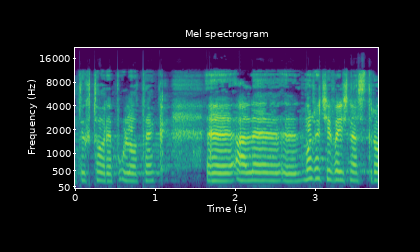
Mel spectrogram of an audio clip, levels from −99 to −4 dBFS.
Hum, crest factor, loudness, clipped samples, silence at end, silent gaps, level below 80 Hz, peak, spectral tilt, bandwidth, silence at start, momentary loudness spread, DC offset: none; 16 dB; -15 LUFS; under 0.1%; 0 s; none; -72 dBFS; 0 dBFS; 1.5 dB/octave; 12 kHz; 0 s; 9 LU; under 0.1%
